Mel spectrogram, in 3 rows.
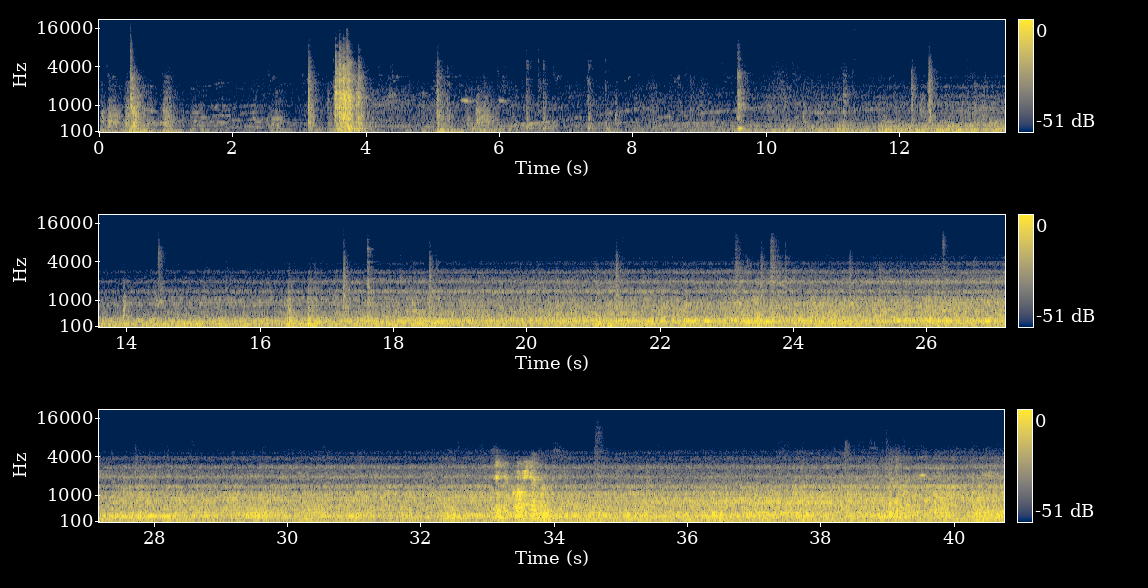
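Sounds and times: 
JR regional Aomori local train starting up at driver's position: 0:11.1 - 0:40.7.

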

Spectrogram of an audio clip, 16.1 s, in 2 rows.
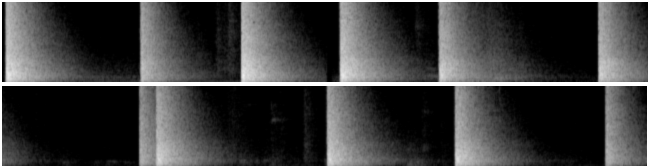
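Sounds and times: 
various pistol shots indoors: 0:00.0 - 0:00.8, 0:03.0 - 0:06.1, 0:07.4 - 0:08.2, 0:09.8 - 0:10.7, 0:12.1 - 0:12.8, 0:13.7 - 0:14.5.

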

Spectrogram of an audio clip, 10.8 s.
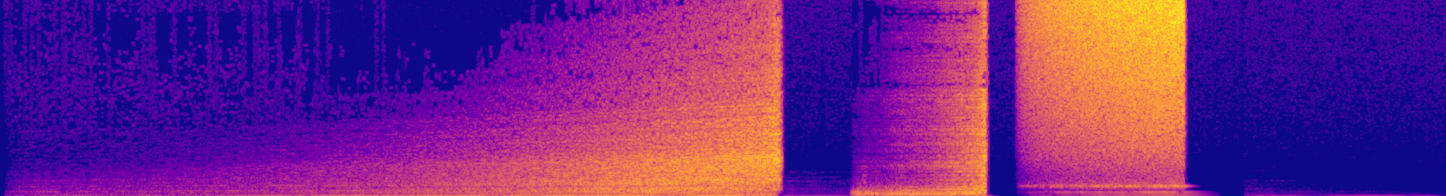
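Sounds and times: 
cinematic riser: 0:00.5 - 0:09.0.

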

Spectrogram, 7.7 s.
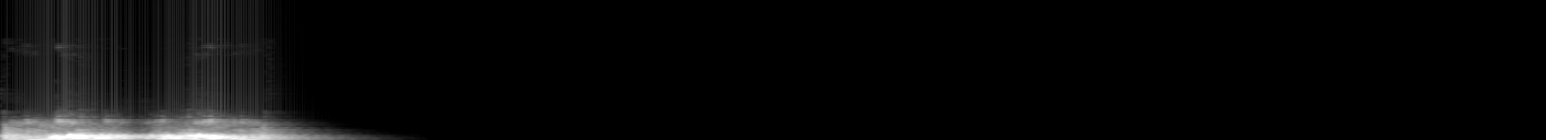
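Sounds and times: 
strange underwater sounds: 0:00.0 - 0:01.8.

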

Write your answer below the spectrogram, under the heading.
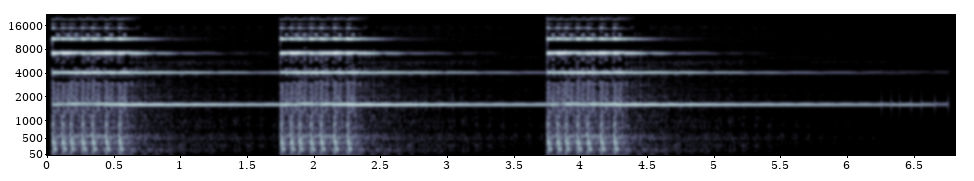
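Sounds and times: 
wooden automatic dialing wall telephone ringing long: 0:00.0 - 0:06.7.

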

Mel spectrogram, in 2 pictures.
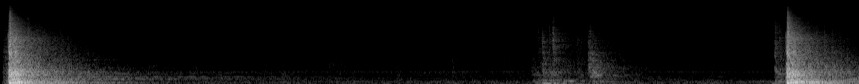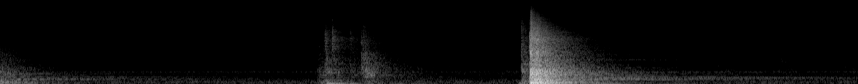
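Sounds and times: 
heavy prison cell door opening and closing: 0:00.0 - 0:01.8, 0:05.3 - 0:06.6, 0:07.7 - 0:09.4, 0:11.7 - 0:16.3.

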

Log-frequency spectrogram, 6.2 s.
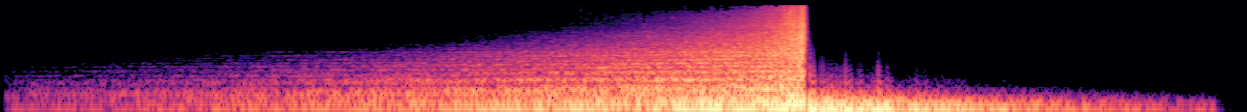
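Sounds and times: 
ramp up to low-frequency effects rumble: 0:00.1 - 0:06.0.

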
